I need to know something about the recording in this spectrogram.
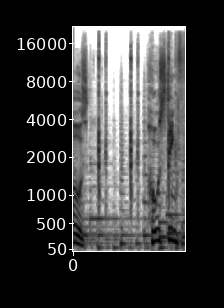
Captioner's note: mouse clicking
